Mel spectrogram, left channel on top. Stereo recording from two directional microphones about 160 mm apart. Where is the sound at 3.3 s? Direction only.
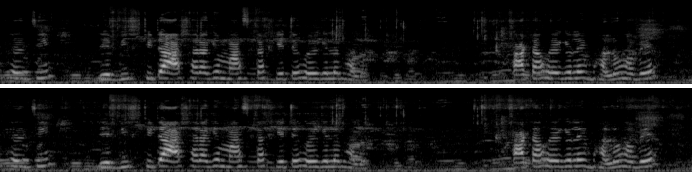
30° right (ahead or behind).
